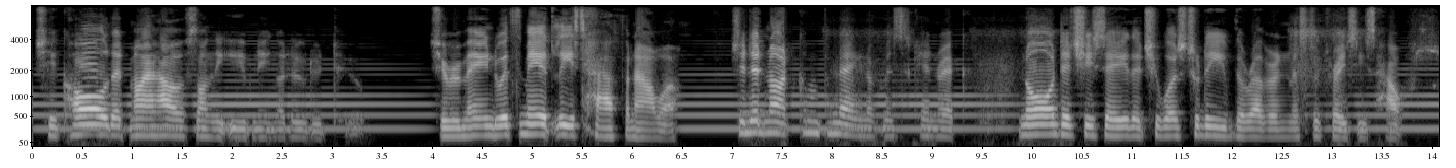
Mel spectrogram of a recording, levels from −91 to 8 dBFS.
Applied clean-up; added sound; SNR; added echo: neural mask model RNNoise.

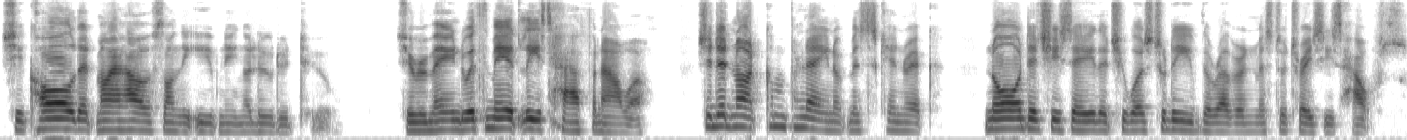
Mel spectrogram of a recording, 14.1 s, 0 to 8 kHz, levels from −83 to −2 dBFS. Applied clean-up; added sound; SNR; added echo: none; none; none; none.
